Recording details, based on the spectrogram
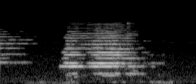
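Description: Outside, a car horn sounds a short tone, then a louder sustained honk of about three-quarters of a second, with low traffic rumble underneath.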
